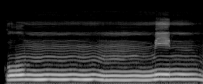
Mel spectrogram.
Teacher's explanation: Dua harakat mad asli. Kum min, mim mati bertemu dengan min idgham mithlain, dengung dengan sifat ghunnah yang paling sempurna.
